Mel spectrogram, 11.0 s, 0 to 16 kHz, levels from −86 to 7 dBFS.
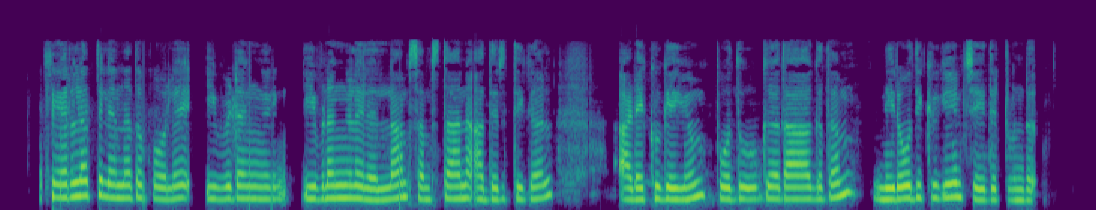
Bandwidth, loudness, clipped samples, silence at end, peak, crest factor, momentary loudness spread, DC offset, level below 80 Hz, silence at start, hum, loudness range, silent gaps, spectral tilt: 8 kHz; -13 LUFS; under 0.1%; 0.6 s; 0 dBFS; 14 dB; 7 LU; under 0.1%; -56 dBFS; 0.45 s; none; 2 LU; 1.94-2.05 s, 2.94-3.00 s, 8.64-8.68 s; -6 dB/octave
